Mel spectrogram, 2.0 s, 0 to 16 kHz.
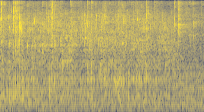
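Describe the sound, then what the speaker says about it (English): Warm tap water pouring for sourdough dough: a steady, soft hiss and splash of running water, faint and unbroken. "I'm putting in 700 grams of warm filtered, well, it's not filtered, it's from my tap water."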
